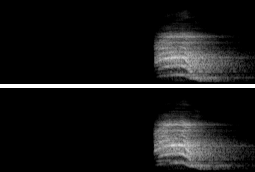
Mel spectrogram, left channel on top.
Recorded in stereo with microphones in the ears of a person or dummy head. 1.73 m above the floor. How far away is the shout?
About 2.0 m.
